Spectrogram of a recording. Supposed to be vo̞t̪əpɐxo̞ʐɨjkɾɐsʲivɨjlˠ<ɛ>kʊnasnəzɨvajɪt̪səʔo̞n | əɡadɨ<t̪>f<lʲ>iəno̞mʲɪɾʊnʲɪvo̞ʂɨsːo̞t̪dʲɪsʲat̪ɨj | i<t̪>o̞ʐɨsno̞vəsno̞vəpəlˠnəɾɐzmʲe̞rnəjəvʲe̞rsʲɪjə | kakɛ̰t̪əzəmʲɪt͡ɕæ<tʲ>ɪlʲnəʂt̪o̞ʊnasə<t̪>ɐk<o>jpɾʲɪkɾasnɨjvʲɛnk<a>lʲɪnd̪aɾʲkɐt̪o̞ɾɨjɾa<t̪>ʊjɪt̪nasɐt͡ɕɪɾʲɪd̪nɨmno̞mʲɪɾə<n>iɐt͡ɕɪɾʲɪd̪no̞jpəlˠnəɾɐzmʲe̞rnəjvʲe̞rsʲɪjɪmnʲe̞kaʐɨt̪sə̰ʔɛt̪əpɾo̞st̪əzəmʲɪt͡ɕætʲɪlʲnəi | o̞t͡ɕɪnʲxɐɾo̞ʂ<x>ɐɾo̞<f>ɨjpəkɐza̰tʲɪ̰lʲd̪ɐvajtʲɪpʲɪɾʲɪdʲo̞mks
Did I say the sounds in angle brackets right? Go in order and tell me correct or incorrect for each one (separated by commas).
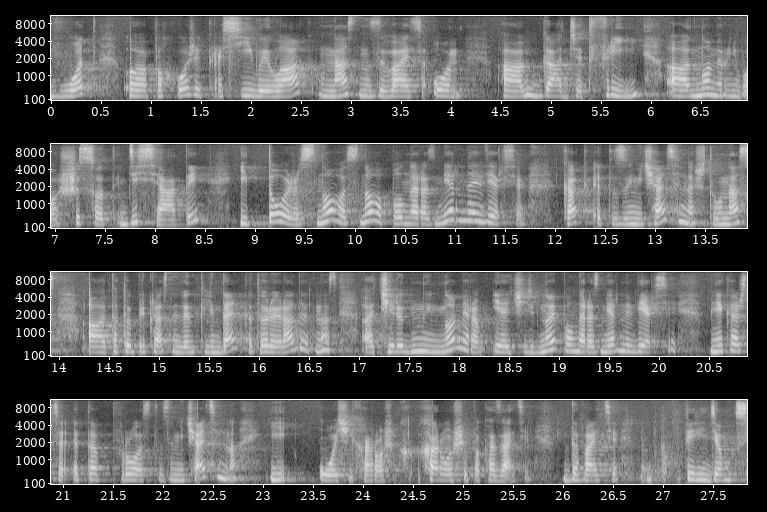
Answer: incorrect, correct, incorrect, correct, correct, correct, correct, incorrect, incorrect, incorrect, correct, incorrect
